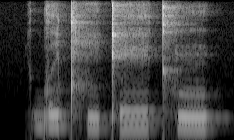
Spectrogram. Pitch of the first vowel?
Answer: high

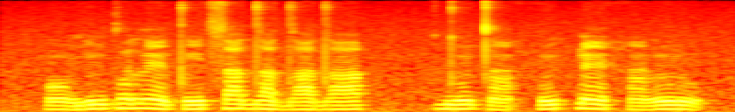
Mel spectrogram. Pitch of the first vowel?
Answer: low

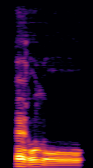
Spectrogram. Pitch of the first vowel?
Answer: falling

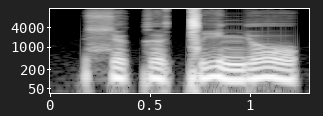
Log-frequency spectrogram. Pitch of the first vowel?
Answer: falling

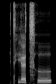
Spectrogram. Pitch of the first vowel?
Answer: falling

